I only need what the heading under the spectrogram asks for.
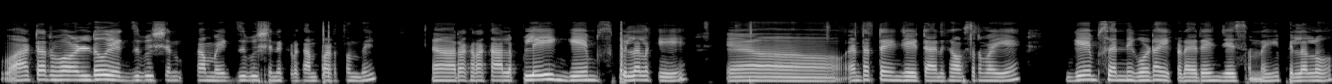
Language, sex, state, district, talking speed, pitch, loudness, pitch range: Telugu, female, Andhra Pradesh, Guntur, 115 wpm, 185 Hz, -16 LUFS, 175-205 Hz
